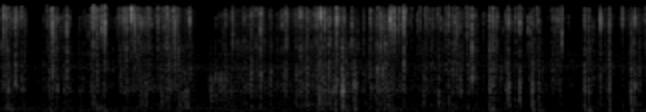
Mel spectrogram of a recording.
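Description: Long nails tap and scratch across a full, flat cardboard chocolate box shrink-wrapped in cellophane as it is turned to show its sides. The result is a quiet, close run of soft taps mixed with crinkly, brushing scratches that rise into bright hiss, each tap dying away almost at once.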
